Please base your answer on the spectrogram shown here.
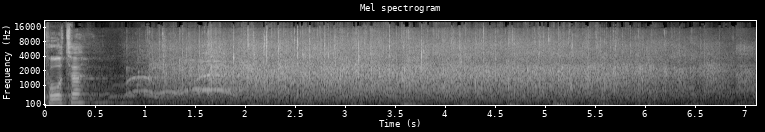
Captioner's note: applause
